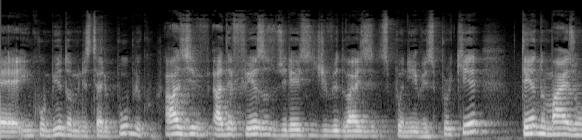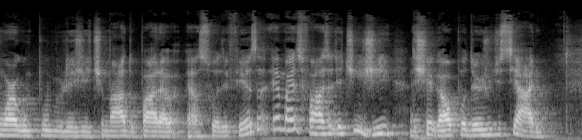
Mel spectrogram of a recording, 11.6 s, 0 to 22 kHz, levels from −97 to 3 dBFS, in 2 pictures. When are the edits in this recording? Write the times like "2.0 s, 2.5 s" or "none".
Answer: 1.6 s, 7.7 s, 9.9 s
